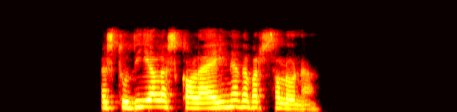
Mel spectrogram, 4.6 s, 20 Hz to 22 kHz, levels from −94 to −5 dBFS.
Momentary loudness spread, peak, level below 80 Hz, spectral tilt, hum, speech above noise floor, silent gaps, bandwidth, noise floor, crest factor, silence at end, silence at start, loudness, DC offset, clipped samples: 10 LU; -2 dBFS; -64 dBFS; -4.5 dB/octave; none; over 74 dB; none; 7.8 kHz; under -90 dBFS; 18 dB; 1.4 s; 1 s; -17 LUFS; under 0.1%; under 0.1%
